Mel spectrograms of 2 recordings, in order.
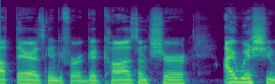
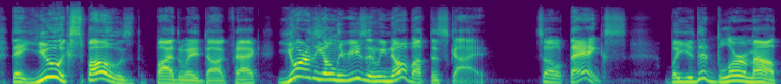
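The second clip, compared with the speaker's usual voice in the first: heated outburst; 6 semitones higher, 6 dB louder than usual. Real, not acted. Streamer calling out Dog Pack, angry and loud. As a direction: voice jumps up high and loud in anger.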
